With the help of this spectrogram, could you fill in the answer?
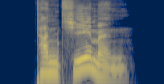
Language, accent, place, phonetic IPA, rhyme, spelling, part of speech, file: German, Germany, Berlin, [tɑ̃ˈti̯eːmən], -eːmən, Tantiemen, noun, De-Tantiemen.ogg
- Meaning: plural of Tantieme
